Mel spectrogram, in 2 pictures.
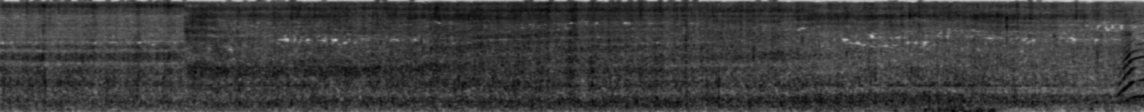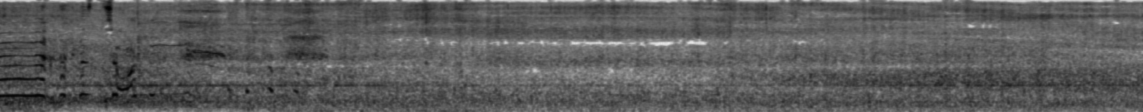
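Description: Water gushes from a pipe and splashes steadily.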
